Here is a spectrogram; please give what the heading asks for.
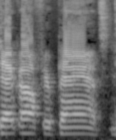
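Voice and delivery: put-on high, loud drunken yelling. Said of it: "shouting at him".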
